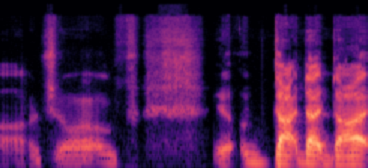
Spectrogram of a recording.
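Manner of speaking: mocking, breathy, stumbling delivery with awkward pauses. Mocking characters who pause awkwardly mid-sentence: mocking awkward pauses. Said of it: "throughout the sentence all the time".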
